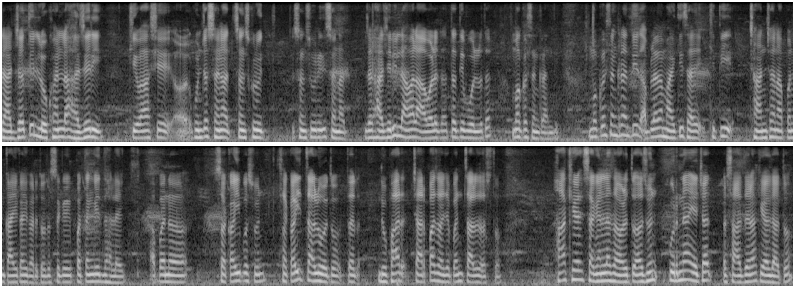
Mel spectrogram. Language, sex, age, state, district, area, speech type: Marathi, male, 18-30, Maharashtra, Thane, urban, spontaneous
